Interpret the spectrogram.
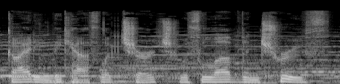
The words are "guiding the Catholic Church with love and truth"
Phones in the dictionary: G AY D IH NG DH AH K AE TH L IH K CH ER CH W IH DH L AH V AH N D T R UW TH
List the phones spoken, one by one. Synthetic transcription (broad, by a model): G AY D IH NG DH AH K AE TH L IH K CH ER CH W IH DH L AH V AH N T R UW TH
